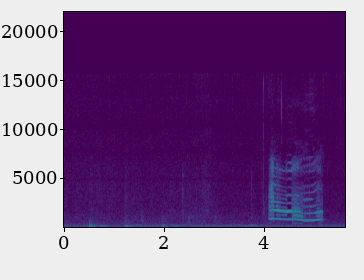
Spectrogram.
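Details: A Russian Blue cat, just woken from a nap, gives one drawn-out, squeaky meow that slides slightly downward while yawning, after a few soft thumps.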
